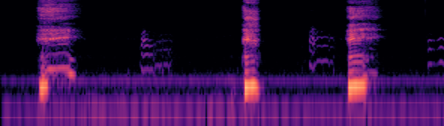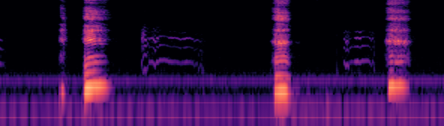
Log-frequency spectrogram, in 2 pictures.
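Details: A pet cat that dislikes sneezing sounds gives short, soft, wavering meows between six loud, abrupt sneeze bursts spaced a few seconds apart, with a steady low hum underneath.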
